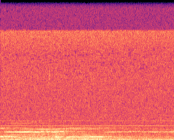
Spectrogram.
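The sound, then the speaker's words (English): An unusual warning siren sounds as steady, sustained overlapping tones that hold their pitch without rising or falling, over a low rumbling background, with no voices. “That was a weird siren. That's not like the usual sound of it.”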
